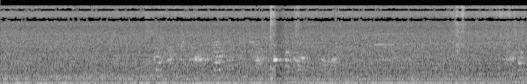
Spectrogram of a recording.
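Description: Mitsubishi machine-room-less traction lift car running down one floor, a steady low rumble, with a sharp click about five and a half seconds in as it arrives.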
